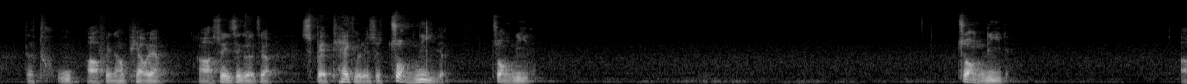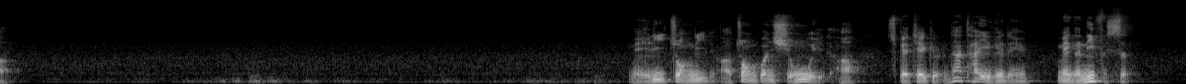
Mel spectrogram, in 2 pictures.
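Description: A middle-aged man speaks calmly and clearly into a close microphone, with long pauses.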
